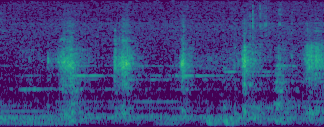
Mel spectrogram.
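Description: Soft, regular crunches of a person chewing cereal in milk, about two a second, over faint background music.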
